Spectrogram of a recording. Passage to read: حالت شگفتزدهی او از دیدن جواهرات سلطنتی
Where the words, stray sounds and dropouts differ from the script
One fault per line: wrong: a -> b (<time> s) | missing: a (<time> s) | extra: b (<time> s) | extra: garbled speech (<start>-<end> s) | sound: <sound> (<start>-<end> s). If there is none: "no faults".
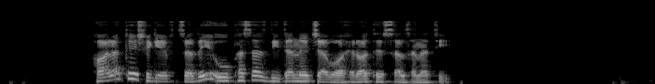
extra: پس (2.3 s)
